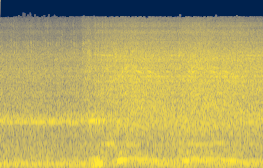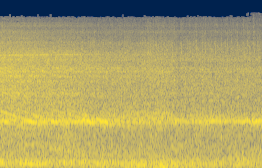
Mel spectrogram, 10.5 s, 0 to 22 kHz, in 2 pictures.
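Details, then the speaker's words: Ford F-150 that died with no fuel (P0174, P0191) restarted after new fuel rail pressure sensor and fuel sending module: cranks and fires about two seconds, blips once, settles into smooth, even idle; running fine. "sweet it looks like we're good I'll keep an eye on it probably just gonna drive around like locally for now just to make sure that um everything is running and working the way it should"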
